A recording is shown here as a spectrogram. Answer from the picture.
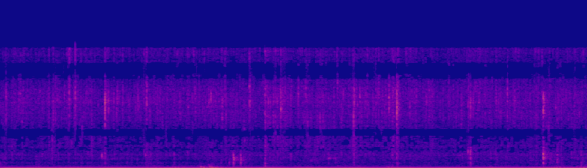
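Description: Food frying in a pan: a steady sizzle with scattered small crackles and pops, over a steady low hum.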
